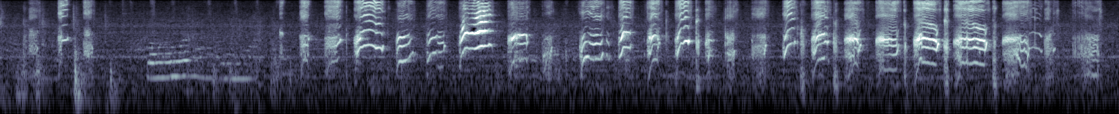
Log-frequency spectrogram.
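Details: Five blenheim Cavalier King Charles Spaniel puppies at play in their pen; after a low whine, dense bursts of sharp, high yips and squeaky barks follow in quick irregular runs, loud and close, for most of the stretch.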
